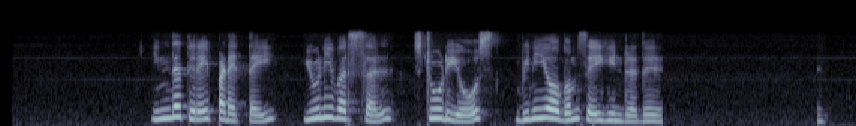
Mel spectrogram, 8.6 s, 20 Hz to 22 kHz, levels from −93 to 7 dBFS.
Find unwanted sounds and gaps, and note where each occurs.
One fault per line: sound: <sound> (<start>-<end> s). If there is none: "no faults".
no faults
